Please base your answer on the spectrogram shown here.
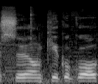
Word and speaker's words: Søren Kierkegaard: Back to culture though, Denmark has definitely left its mark, whether it's notable figures like author Hans Christian Andersen, philosopher Søren Kierkegaard, or whether- Can you pronounce his name?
